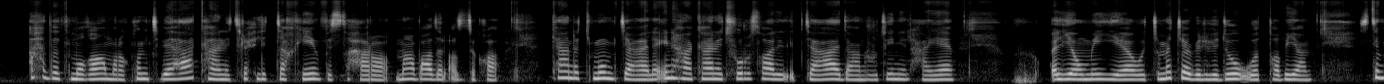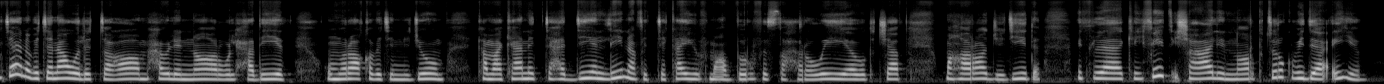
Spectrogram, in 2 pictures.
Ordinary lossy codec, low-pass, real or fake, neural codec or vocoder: none; none; fake; autoencoder, 48 kHz, 128 numbers a frame, DAC-VAE, trained on Japanese speech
